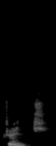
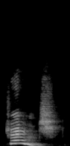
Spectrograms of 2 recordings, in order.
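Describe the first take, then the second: First: Drench said low and very soft; sad Drench. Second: Drench said high and cheerful, then fails; happy attempt. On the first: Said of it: "can't say it in a happy way". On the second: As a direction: try to say Drench happily, up high. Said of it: "Just try". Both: Shown as a demonstration.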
